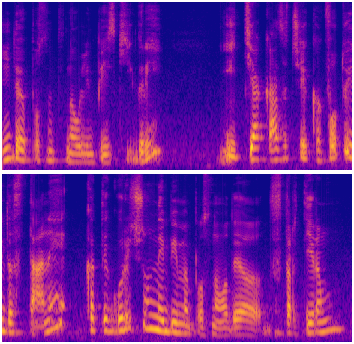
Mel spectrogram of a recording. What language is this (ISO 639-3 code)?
bul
